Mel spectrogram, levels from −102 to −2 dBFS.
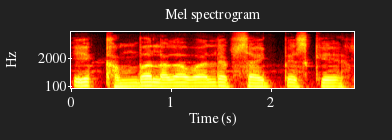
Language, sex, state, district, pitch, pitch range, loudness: Hindi, male, Uttar Pradesh, Lucknow, 135 Hz, 125-140 Hz, -17 LUFS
